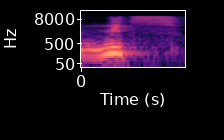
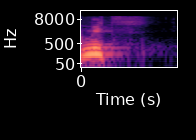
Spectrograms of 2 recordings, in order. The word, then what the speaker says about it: Metz: Dans le monde des Chouettes, il appelle Mitz, parce qu'il s'écrit Metz, alors ils disent Mitz.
